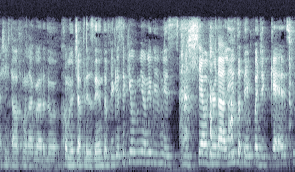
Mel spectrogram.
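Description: Over noticeable background noise and audible room echo, a man with a fairly high voice speaks at a fairly quick pace with hardly any pauses. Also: ordinary pitch variation. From Brazil, Campinas (São Paulo state). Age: 30s. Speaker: actor and PE teacher. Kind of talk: casual interview chat.

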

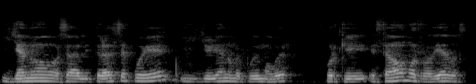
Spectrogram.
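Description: A man with a Mexican accent at a fairly quick pace. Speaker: podcast co-host. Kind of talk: casual chat.

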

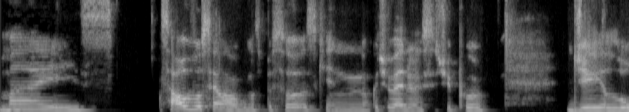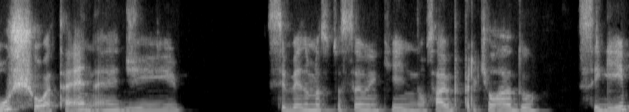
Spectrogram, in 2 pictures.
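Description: In a very slow, flat monotone, a woman with a Brazilian accent speaks at a medium pitch in a dark, mellow tone. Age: 20s. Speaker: podcast host. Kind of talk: casual monologue.

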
